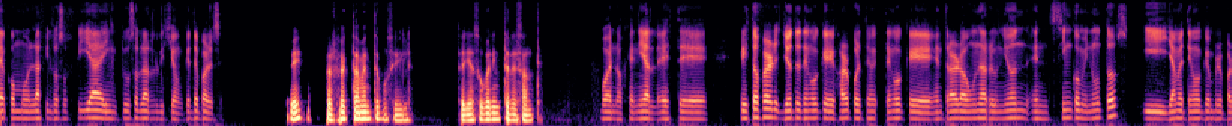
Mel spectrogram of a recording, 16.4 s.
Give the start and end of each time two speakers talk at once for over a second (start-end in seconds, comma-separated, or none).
none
